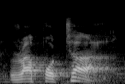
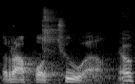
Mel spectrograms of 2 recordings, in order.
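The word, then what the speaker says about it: rapport: remember you can also say t just like rapor rapor and rapur entrepreneur entrepreneur and entrepreneur or anro okay an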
